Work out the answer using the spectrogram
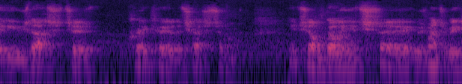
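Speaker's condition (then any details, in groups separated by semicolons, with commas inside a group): Parkinson's; diagnosed about 5 years ago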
